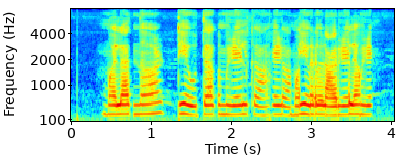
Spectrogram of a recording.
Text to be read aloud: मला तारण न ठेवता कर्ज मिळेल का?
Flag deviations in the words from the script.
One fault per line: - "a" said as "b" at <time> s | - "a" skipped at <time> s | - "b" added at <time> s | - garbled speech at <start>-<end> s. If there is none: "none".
- "तारण" skipped at 0.7 s
- "कर्ज" skipped at 1.8 s
- garbled speech at 2.5-3.8 s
